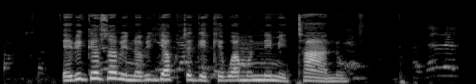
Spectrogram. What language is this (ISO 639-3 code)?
lug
